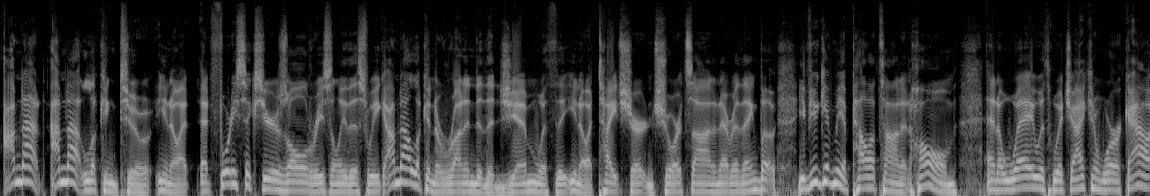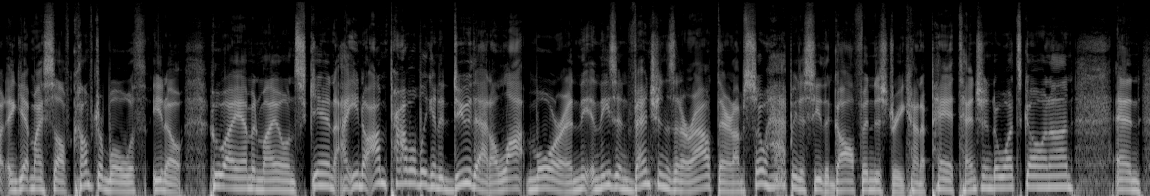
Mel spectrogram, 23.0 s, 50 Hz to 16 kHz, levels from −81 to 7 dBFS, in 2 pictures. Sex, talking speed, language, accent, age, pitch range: male, 280 wpm, English, American, 40-59, 110-150 Hz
